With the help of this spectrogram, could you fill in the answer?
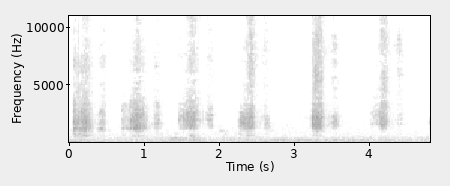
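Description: A fluffy makeup brush is swept back and forth over the surface of a flat, white corrugated cardboard sheet. The result is soft, repeated, airy brushing strokes with a bright, hissy texture, each swell fading quickly into quiet.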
